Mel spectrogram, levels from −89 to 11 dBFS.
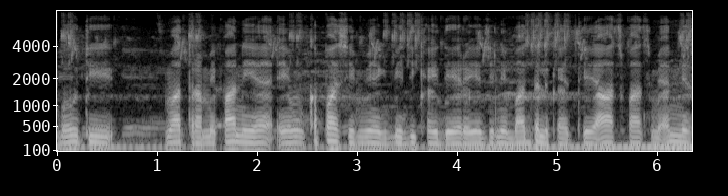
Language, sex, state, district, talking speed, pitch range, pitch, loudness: Hindi, male, Rajasthan, Bikaner, 205 wpm, 100-110 Hz, 105 Hz, -20 LUFS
